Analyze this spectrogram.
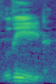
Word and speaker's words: Lied: Schubert is best known for the many German Lieder pronounced Lieder plural version of the word Lied, which is pronounced lead, or art songs.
